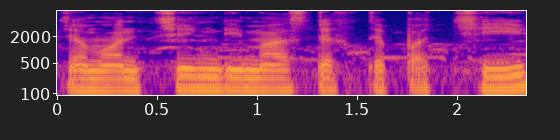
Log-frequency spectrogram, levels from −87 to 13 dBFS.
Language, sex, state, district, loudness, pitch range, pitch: Bengali, male, Assam, Hailakandi, -15 LUFS, 115-125 Hz, 120 Hz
